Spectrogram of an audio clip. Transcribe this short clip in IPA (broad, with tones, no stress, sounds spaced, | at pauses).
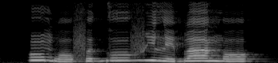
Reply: ɔ̃˦ b ɔ˨ f ə˧ ɡ oː˦ v i˦ l e˧ b aː˦ ŋ ɔ˦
